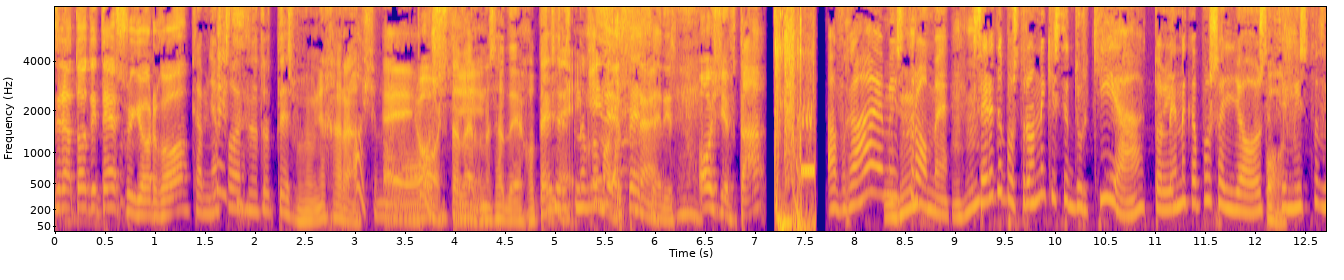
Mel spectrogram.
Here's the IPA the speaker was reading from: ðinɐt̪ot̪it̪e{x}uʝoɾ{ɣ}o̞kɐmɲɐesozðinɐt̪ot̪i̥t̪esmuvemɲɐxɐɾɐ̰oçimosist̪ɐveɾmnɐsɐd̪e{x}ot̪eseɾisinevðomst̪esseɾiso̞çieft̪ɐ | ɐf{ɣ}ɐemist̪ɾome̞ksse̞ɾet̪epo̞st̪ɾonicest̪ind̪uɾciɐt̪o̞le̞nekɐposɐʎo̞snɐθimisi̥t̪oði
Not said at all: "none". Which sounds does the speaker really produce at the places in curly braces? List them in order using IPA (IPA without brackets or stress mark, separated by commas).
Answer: s, ɣ, x, ɣ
